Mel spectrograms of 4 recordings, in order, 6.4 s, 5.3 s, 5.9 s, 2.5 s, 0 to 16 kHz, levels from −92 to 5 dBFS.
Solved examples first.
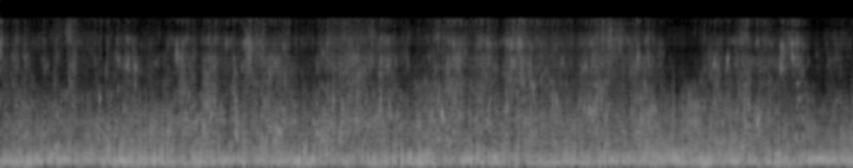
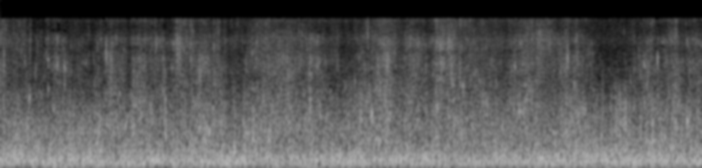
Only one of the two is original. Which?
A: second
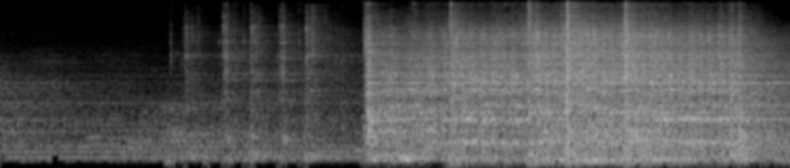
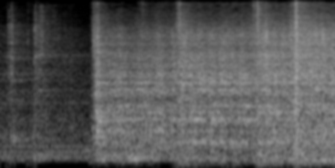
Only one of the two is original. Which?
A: second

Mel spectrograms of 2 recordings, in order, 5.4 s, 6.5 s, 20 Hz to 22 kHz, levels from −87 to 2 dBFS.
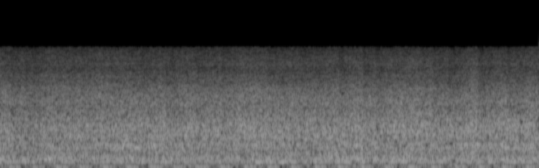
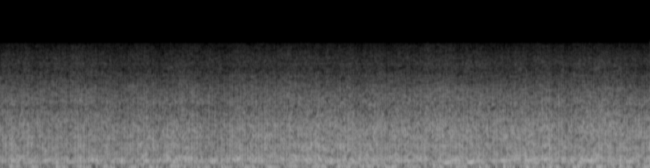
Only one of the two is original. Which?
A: first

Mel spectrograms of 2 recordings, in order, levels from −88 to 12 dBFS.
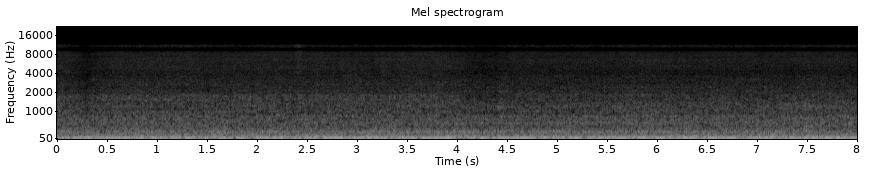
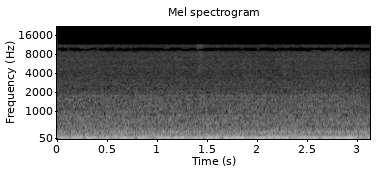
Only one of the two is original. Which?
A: second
